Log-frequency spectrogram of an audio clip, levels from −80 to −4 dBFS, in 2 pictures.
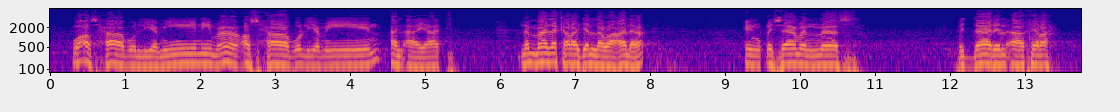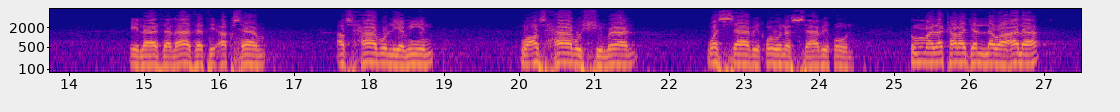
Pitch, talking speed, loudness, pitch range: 140 Hz, 60 wpm, -27 LUFS, 135-150 Hz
